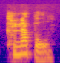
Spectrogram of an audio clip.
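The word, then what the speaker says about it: Knueppel: Con Knuppel. yeah, Knuppel. that's right.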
